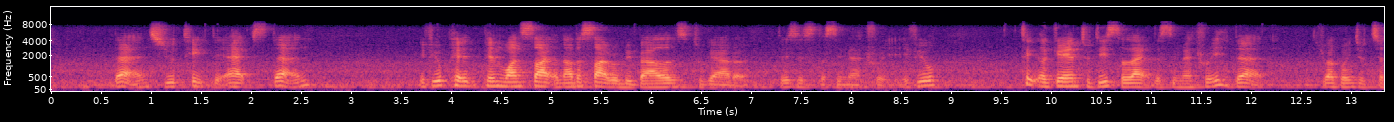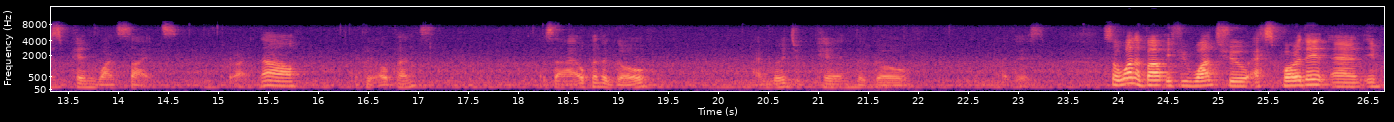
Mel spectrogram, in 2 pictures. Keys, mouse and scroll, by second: 1.6-2.7 drag, 4.7-11.0 drag, 13.2-15.0 drag, 16.3 click, 17.6-20.1 drag, 22.2-23.9 drag, 23.9-24.3 scroll up 5, 24.3-25.1 scroll down 4, 25.1-26.6 drag.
